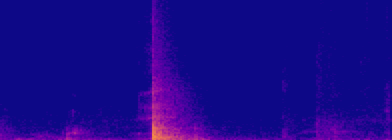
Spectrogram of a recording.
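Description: A glass bottle is set down with a thud.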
